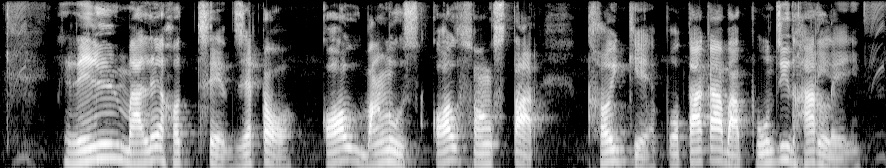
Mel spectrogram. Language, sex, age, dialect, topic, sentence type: Bengali, male, 18-24, Jharkhandi, banking, statement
